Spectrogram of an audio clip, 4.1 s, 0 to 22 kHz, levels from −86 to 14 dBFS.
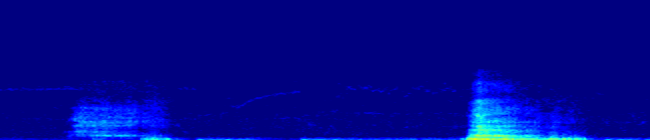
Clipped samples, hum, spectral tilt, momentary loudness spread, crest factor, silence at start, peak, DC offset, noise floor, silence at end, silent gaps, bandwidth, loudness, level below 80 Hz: under 0.1%; none; -6.5 dB/octave; 24 LU; 24 dB; 0.45 s; -18 dBFS; under 0.1%; -66 dBFS; 0.1 s; none; 10.5 kHz; -35 LUFS; -60 dBFS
